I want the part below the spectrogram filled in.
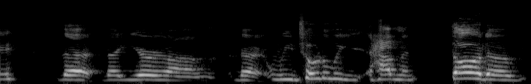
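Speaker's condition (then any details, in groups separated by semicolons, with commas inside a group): Cerebral palsy; audibly affected speech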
